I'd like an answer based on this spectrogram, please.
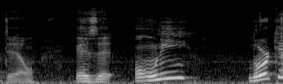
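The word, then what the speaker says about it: Oney Lorcan: be known as, let me see if I'm pronouncing this right, Dale. Is it Oni Lorcan?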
